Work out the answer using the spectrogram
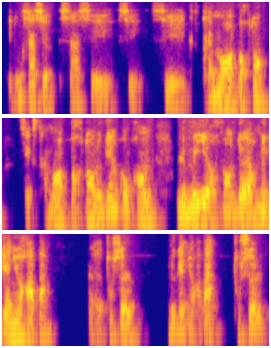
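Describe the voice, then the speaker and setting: A man's voice: on the low side, breathy edge. A man presenting a business webinar as a recruiter, talking animatedly and putting questions straight to his listeners over a video call microphone. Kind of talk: lively business webinar talk.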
